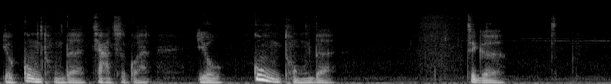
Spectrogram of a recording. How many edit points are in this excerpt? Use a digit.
1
